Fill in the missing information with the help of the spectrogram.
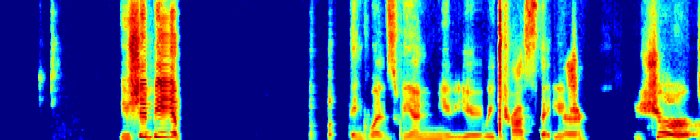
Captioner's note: audio cutting out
